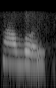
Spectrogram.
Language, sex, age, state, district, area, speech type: Marathi, female, 18-30, Maharashtra, Nagpur, rural, conversation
